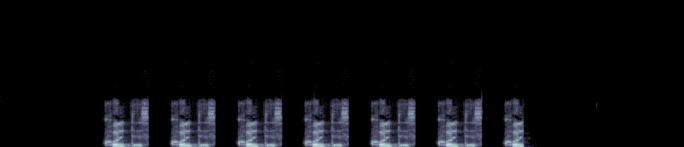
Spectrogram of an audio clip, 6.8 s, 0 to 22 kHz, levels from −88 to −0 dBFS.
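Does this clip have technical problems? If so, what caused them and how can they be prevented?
Yes. From 1.48 s to 5.23 s the speech falls into a broken-record loop. A 0.67 s fragment plays six times back to back, most likely because the player, encoder or stream stalled and kept resending the last chunk it held. This differs from an echo because the repeats are exact copies that never fade, and the speech that belonged in that span is missing rather than overlaid. To prevent it, have the playback or streaming chain detect a stalled buffer and output silence or resynchronise instead of replaying stale data.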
